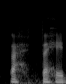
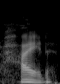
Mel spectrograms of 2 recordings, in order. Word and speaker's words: Haid: Also, I always pronounced it Hyde, but apparently the Crestfallen guy, I don't remember his name, Crestfallen Warrior or whatever, specifically says Haid, so I guess I'll be saying Haid from now on.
